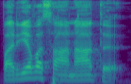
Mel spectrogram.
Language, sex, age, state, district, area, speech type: Sanskrit, male, 45-60, Telangana, Ranga Reddy, urban, spontaneous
